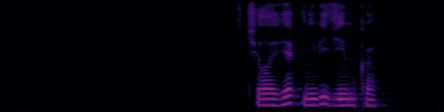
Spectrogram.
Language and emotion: Russian, neutral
